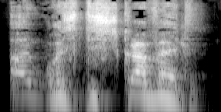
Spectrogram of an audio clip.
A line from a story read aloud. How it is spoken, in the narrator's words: Lothar gasped, blood frothing from his lips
